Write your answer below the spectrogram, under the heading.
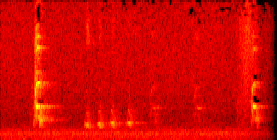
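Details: Robin distress call: two harsh, high screeching cries about three seconds apart, with a quick run of four thin notes between, over a steady background hiss.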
